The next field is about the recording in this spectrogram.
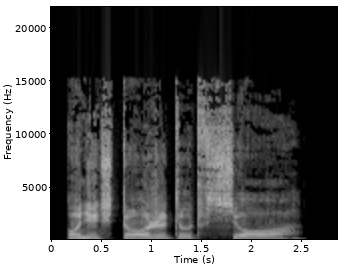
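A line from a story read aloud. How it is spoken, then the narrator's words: Booming voice. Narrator (Russian): прогремел мой голос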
